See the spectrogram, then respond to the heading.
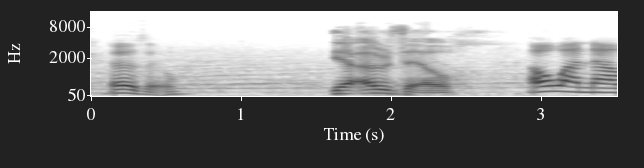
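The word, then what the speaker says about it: Özil: Is it Uzil? Uzil, sorry, I keep messing it up. Never mind. Sounds like a football player's name. Ozil.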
